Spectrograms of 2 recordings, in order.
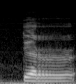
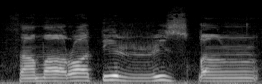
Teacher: रा जो है इसको हमने हिलाने से बचाना है, यानी जुम्बश नहीं देंगे, तिर ऐसे नहीं पढ़ेंगे, बल्कि आवाज़ को गिरफ्त करके पढ़ेंगे।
